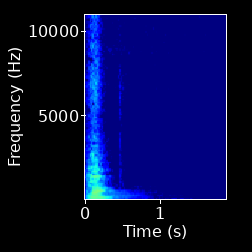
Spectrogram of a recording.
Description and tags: One-shot from Versilian Studios Chamber Orchestra 2: Community Edition sampling project.
Instrument family: Strings
Instrument: Solo Contrabass
Articulation: spiccato
Note: C#3
Midi note: 49
Midi velocity (center): 63
Microphone: 2x Rode NT1-A spaced pair, 1 AKG D112 close
Performer: Brittany Karlson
